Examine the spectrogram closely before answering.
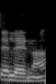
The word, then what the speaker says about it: Elena: Yeah, you pronounce it Elena, right? Yeah, some people say Elena. It's my middle name, so it's Elena.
